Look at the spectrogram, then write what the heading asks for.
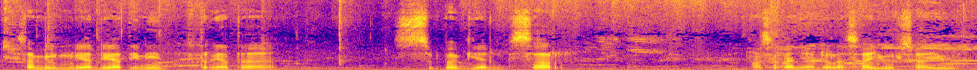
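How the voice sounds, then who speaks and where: A man talks at a fairly slow pace. Music plays in the background, and the sound is dry with no echo. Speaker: food vlogger. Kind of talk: casual vlog commentary. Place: market. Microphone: phone near.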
